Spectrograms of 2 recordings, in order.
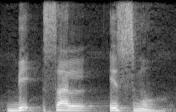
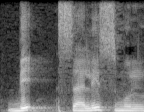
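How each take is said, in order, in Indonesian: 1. Hamzah memisahkan kedua kata itu. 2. Kedua kata menyambung tanpa hamzah. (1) "berasal dari kata bi'sal ismu" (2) "harokat hamzah pada kata al-ismu dipindahkan ke huruf sukun sebelumnya"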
